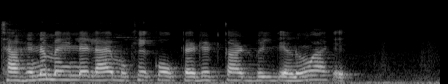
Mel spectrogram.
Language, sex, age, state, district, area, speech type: Sindhi, female, 60+, Uttar Pradesh, Lucknow, urban, read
